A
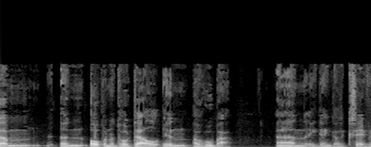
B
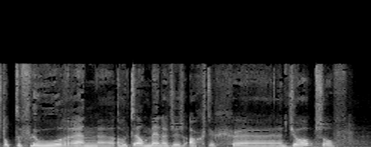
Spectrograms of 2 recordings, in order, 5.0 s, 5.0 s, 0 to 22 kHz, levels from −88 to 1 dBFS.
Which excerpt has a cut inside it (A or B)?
B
